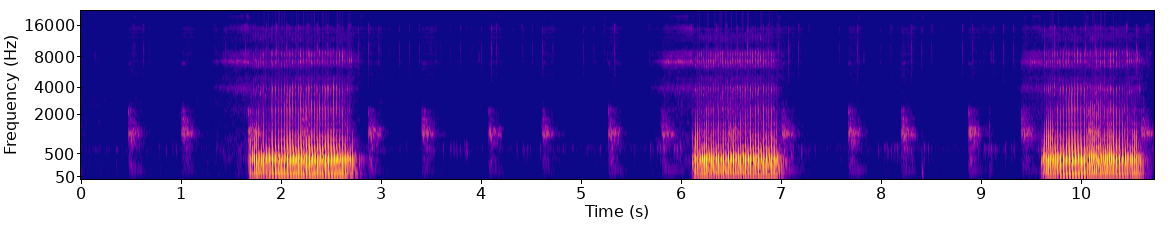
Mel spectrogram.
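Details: Three loud, rumbling, buzzy snores about four seconds apart, with faint clicks and puffs of breath between them, from a sleeping 3-year-old Cavalier King Charles Spaniel.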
